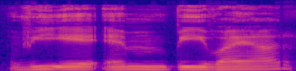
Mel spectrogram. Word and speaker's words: Vampyr: game which I loved was Vampire, or how do you want to pronounce it? It's Vampyr.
